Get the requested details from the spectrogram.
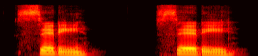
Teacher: So the T in city becomes a soft D. City D. Not T T.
